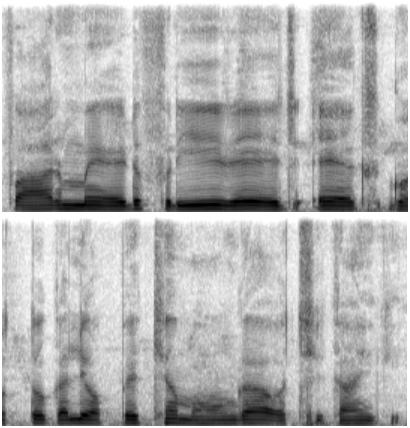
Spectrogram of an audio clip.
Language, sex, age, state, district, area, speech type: Odia, male, 18-30, Odisha, Cuttack, urban, read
